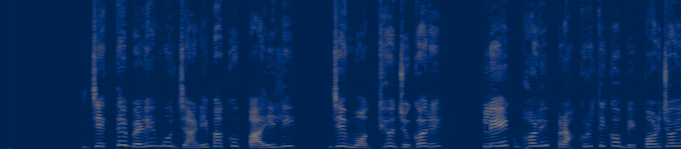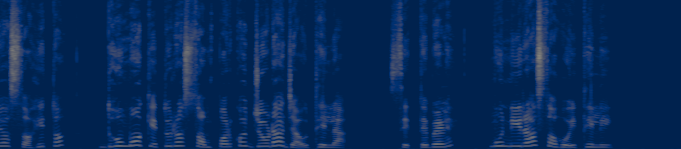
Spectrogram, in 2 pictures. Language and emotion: Odia, sad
